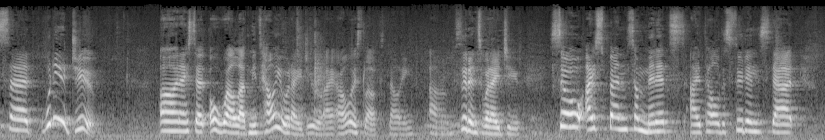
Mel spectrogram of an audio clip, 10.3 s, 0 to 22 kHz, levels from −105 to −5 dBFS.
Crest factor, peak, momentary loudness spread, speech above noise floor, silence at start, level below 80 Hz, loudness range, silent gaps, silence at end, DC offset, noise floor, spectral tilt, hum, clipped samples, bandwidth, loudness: 16 dB; -4 dBFS; 15 LU; 22 dB; 0 s; -48 dBFS; 3 LU; none; 0 s; under 0.1%; -42 dBFS; -4.5 dB/octave; none; under 0.1%; 17.5 kHz; -20 LUFS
